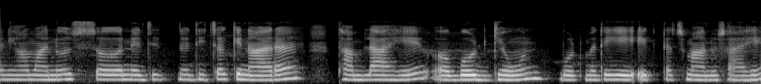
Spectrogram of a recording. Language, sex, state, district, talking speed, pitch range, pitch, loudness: Marathi, female, Maharashtra, Nagpur, 135 wpm, 215-230 Hz, 220 Hz, -18 LUFS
